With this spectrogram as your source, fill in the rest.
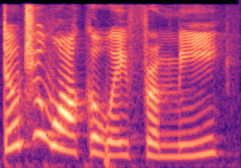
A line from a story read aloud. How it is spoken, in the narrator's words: he yelled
